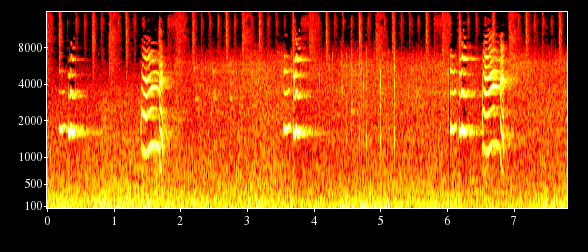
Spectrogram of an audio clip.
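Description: A bird calling in short bursts: a brief, even note and a wavering, falling cry, heard in three groups about three seconds apart.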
